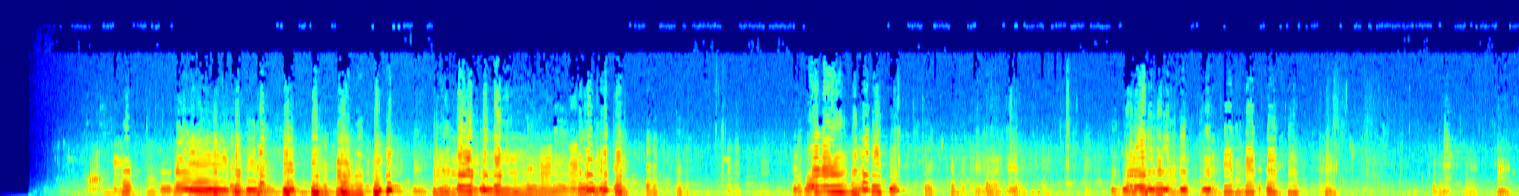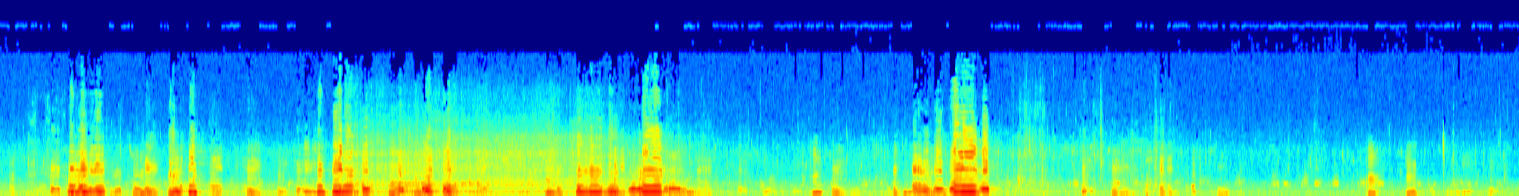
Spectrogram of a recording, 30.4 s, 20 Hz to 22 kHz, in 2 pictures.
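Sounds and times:
barnacle goose calls: 0.9s - 13.4s, 14.3s - 25.3s, 25.9s - 30.3s
whooper swans trumpeting while feeding on water: 0.9s - 13.5s, 14.3s - 30.3s.

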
